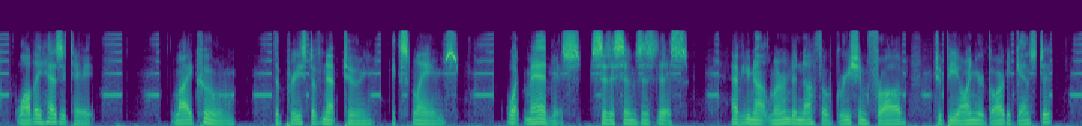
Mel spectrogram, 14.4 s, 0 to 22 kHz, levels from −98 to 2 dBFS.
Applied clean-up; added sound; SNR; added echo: neural diffusion model UNIVERSE++.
